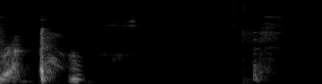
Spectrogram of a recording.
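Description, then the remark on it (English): A few short, harsh coughs in quick succession, followed by a pause and one quieter, breathy cough-like burst. “you don't need to cough your number one, …”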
